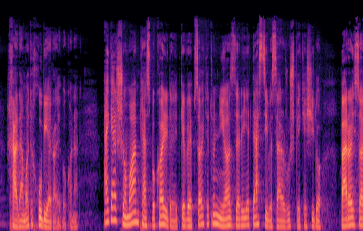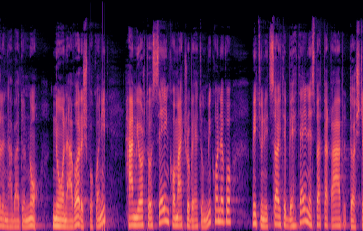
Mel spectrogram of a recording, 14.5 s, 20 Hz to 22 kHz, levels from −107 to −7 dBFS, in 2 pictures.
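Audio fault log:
9.0–9.3 s, processor overload crackle: the processor fell behind and dropped a handful of tiny buffers, around 3 ms each, so hard-edged gaps make a short gritty crackle.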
